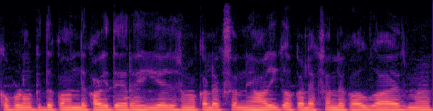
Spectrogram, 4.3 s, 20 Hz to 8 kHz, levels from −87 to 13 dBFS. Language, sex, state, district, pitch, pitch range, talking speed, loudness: Hindi, male, Bihar, Muzaffarpur, 145 Hz, 145-150 Hz, 205 wpm, -15 LUFS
